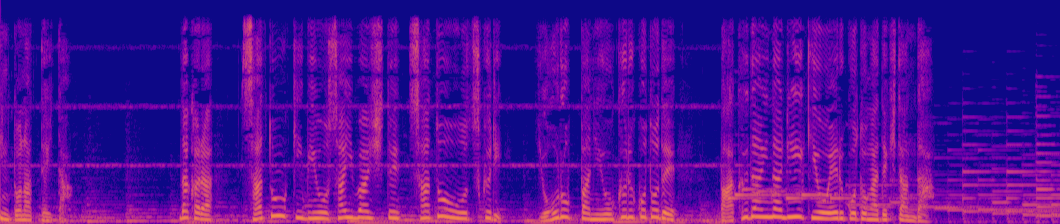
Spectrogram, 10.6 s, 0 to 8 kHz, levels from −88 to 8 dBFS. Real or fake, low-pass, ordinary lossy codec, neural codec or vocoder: real; 7.2 kHz; none; none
